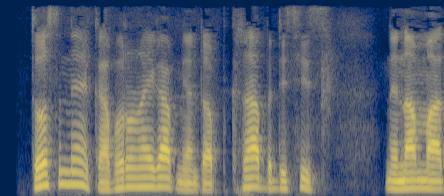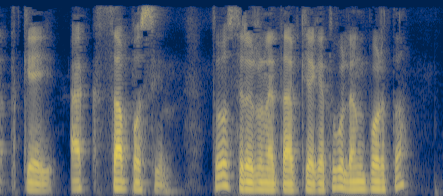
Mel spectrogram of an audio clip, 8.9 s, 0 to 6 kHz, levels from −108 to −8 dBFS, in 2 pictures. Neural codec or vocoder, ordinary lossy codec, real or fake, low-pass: none; MP3, 32 kbps; real; 5.4 kHz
